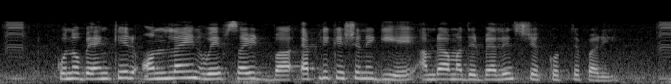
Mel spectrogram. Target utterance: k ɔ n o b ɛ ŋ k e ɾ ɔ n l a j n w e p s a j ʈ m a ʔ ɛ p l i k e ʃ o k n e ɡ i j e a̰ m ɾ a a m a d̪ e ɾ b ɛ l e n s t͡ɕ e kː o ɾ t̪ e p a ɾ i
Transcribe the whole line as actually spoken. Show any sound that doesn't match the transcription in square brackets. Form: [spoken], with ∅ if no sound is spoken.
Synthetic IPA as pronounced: k [o] n o b ɛ ŋ k e ɾ ɔ n l a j n w e [b] s a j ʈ [b] a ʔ ɛ p l i k e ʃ o [∅] n e ɡ i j e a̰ m ɾ a a m a d̪ e ɾ b ɛ l e n s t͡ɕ e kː o ɾ t̪ e p a ɾ i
